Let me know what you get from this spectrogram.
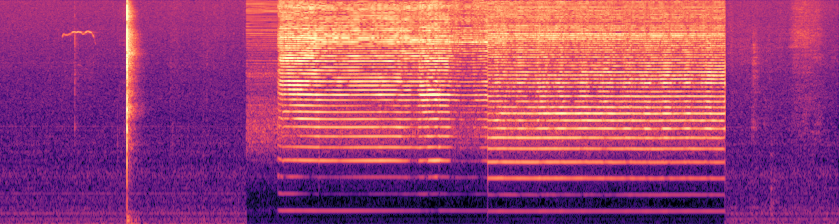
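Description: Electric micromotor handpiece spinning a watch chronograph pusher against abrasive paper to polish it: a steady high whine starts about four seconds in, dips briefly past seven seconds and cuts off abruptly near eleven seconds. A single sharp click comes about two seconds in.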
